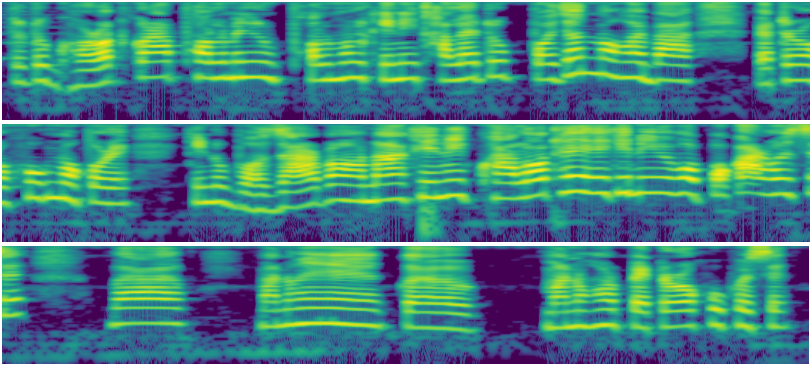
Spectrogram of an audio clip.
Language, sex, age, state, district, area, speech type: Assamese, female, 45-60, Assam, Golaghat, rural, spontaneous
